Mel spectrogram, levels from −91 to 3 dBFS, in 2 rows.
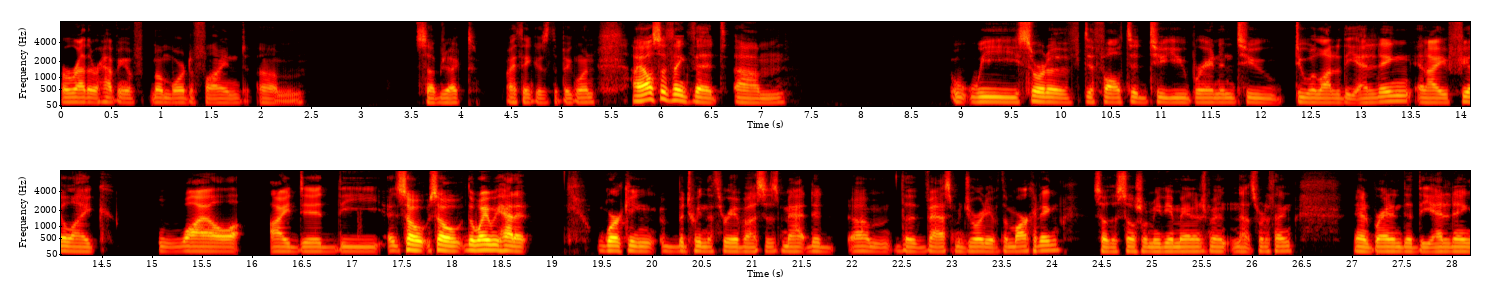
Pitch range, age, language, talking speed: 110-125 Hz, 10-29, English, 170 wpm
